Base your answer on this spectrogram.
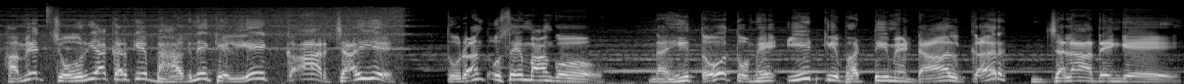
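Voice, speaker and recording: A man voicing a threatening thief in a children's story, giving menacing orders in drawn-out phrases. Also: a little high, big pitch swings, music in the background. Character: threatening male thief bullying a villager.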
